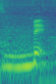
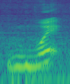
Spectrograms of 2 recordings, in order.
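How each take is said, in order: First: It is said with a short i vowel. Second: It is said with a w sound: mwick. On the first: This is how local people say it. The speaker calls it right. "the locals have told me it's pronounced as Mick, like the man's name" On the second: A first guess from the spelling. The speaker calls it wrong. "the first time I ever saw it I thought it was pronounced as Mwick"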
